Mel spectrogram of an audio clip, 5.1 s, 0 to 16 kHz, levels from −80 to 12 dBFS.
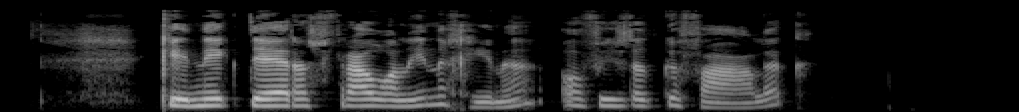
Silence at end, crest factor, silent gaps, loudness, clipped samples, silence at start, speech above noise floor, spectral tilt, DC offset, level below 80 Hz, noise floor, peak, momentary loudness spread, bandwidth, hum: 1.1 s; 22 dB; none; -20 LUFS; under 0.1%; 0.4 s; 63 dB; -2.5 dB/octave; under 0.1%; -72 dBFS; -84 dBFS; 0 dBFS; 19 LU; 11.5 kHz; none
